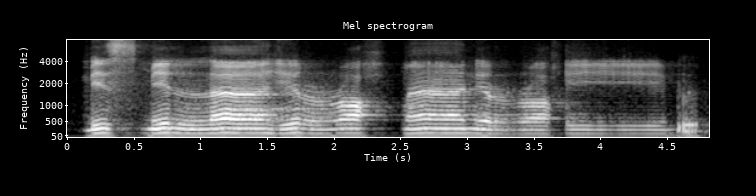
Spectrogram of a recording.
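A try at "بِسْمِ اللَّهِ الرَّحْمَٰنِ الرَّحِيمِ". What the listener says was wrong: Haknya, hak sama sin jangan terlupakan, diseret dulu. Bismillahirrahmanirrahim. Itu tadi huruf yang berharokat kasroh tidak lewat dari hidung.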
